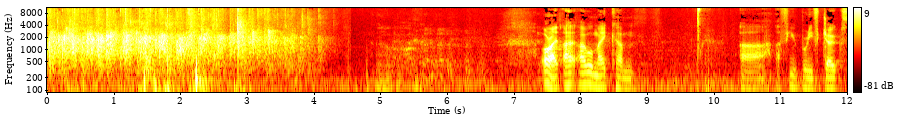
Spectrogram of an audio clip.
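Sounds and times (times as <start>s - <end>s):
audience applause: 0.0s - 4.3s
speech: 7.5s - 9.0s, 10.4s - 12.0s.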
